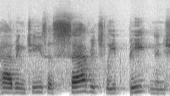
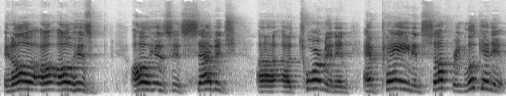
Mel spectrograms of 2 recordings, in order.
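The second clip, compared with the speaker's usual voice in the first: loud, surging sermon delivery, climbing higher; preaching at full force; 8 semitones higher, 20 dB louder than usual. Acted. Preacher to his congregation, painting the scourging, full-force preaching. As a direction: pour it on like a revival preacher describing the beaten Christ.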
